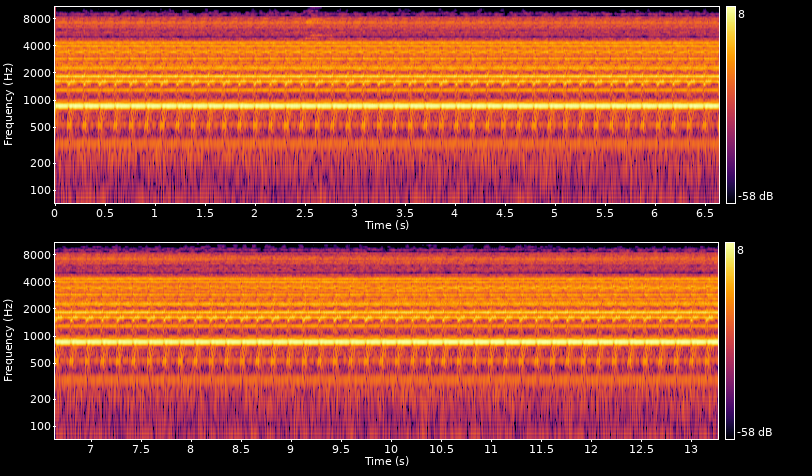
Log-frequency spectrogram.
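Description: Continuous loud, fast, even droning pulses with a steady pitch: an MRI scanner running an imaging sequence.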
